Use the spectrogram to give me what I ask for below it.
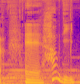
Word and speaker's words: HOVVDY: ハウディっていう HOVVDY って書いてハウディって読むみたいなんですけど、またねこのタイトルがいいんですよ、トゥルーラブっていうね、もう日本人にぴったりのタイトルですよね。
